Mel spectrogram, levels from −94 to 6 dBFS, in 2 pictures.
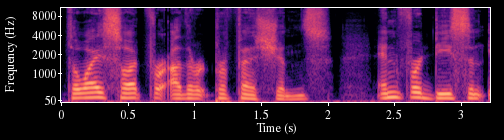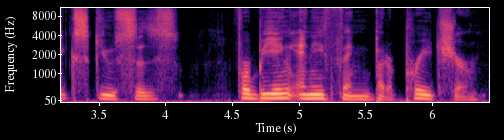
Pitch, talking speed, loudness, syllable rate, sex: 135 Hz, 150 wpm, -18 LUFS, 4.5 syllables/s, male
